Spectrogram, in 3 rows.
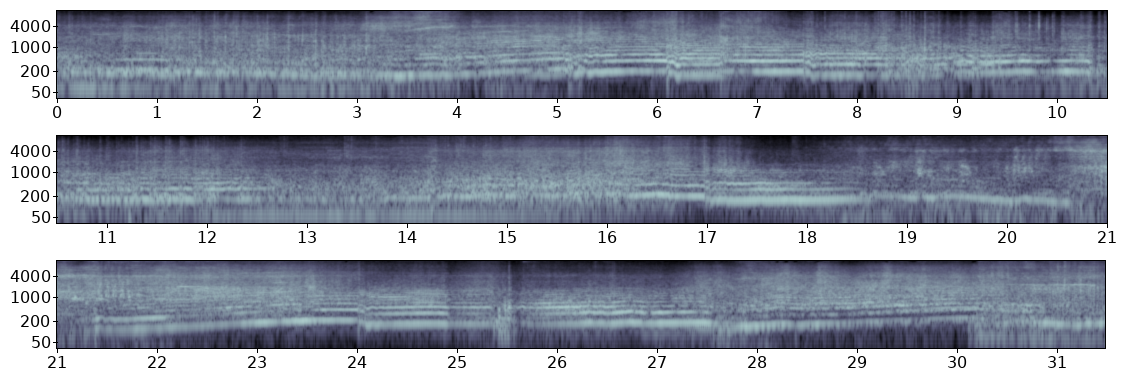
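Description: Rally cars at full speed on a loose gravel stage, engines revving hard and shifting up and down, the note climbing and falling repeatedly as they pass. A single sharp crack sounds about 25 seconds in.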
